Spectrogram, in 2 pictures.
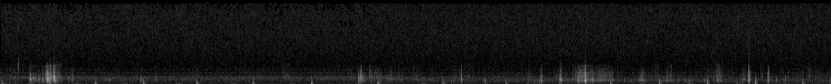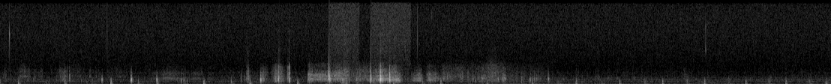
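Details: Heart sounds recorded with pressure while standing against a wall after an all-nighter: sharp beats with uneven spacing, an irregular rhythm consistent with arrhythmia.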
